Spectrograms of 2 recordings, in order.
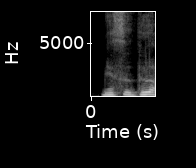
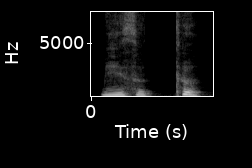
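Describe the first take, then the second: First: The word ends with a d sound. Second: The word ends with a t sound. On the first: The speaker calls it wrong. "미스드 아니에요" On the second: The speaker calls it right. "무성음일 때는 트로 발음한다"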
